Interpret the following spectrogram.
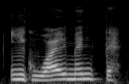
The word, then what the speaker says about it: igualmente: igualmente. 자, 여기 앞에 있는 I가 나온 거 우린 더 이상 I라고 읽을지 E라고 읽을지 고민하지 않죠. 스페인어는 무조건 E라고 읽으니까요.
